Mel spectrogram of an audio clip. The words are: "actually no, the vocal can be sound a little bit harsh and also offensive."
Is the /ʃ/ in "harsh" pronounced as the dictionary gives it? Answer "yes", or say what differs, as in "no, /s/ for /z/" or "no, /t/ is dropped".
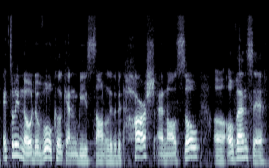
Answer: yes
